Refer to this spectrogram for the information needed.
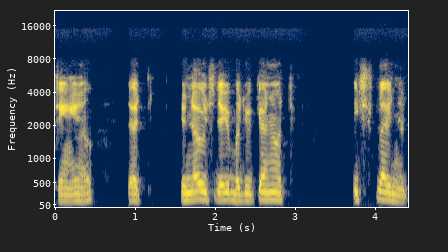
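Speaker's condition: Spinal muscular atrophy type 2; neuromuscular

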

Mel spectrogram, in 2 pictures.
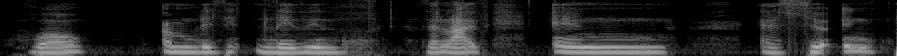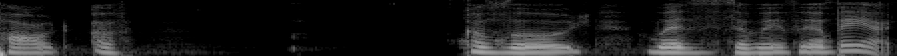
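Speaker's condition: Down syndrome

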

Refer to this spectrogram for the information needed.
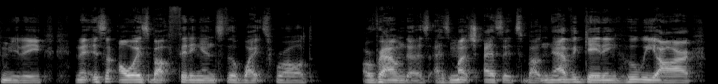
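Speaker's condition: No condition

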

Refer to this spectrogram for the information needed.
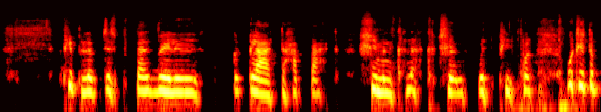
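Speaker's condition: Deafness; relies on lip reading

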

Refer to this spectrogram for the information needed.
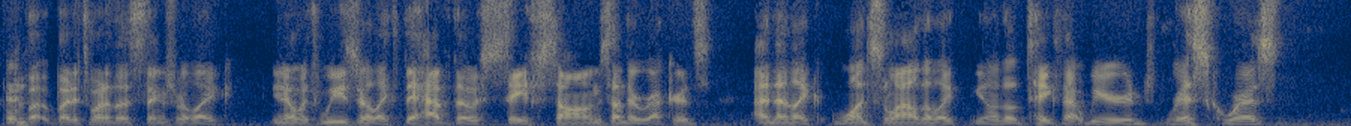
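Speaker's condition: No condition

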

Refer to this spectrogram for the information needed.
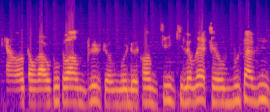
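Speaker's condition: Dystonia; present since birth

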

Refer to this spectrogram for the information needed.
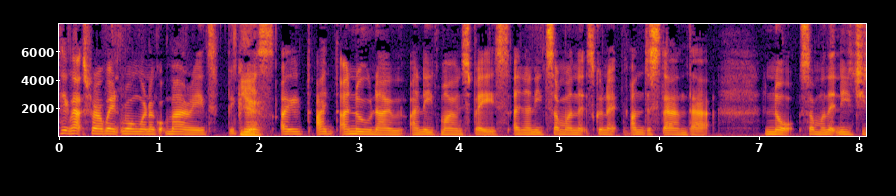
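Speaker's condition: No condition

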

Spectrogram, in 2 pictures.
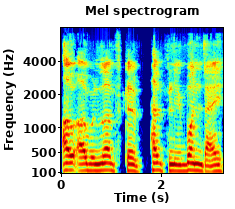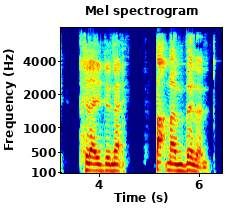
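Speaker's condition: Cerebral palsy; wheelchair

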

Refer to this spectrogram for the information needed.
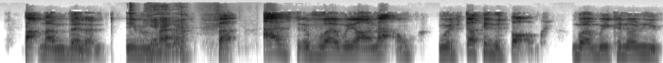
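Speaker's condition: Cerebral palsy; wheelchair

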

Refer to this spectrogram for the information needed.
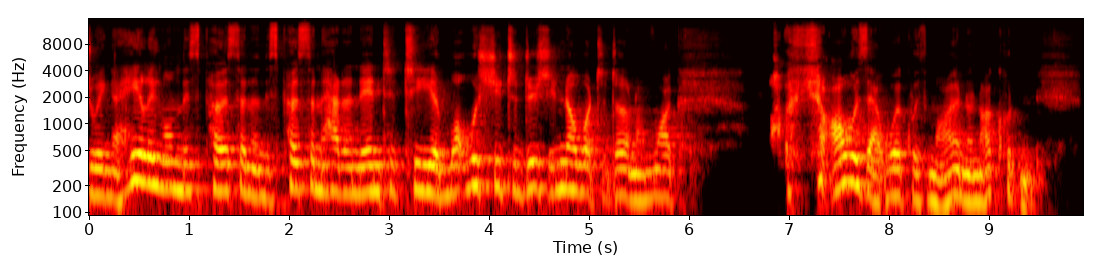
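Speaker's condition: No condition

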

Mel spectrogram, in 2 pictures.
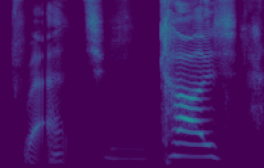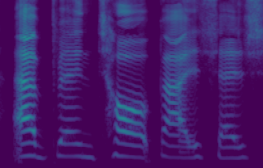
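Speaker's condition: Cerebral palsy; talks differently

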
